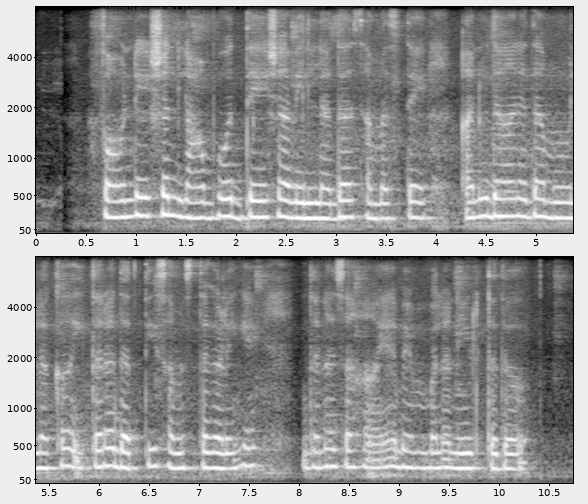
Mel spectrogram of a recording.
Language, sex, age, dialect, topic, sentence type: Kannada, female, 25-30, Central, banking, statement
